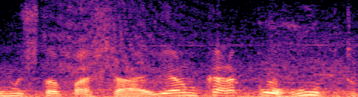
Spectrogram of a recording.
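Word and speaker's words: Rüstem Paşa: A mesquita de Rustam Pasha, a pronúncia é Rustam Pasha, ela tem cada azulejo trabalhado, então é considerado obra de arte.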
